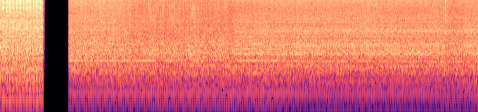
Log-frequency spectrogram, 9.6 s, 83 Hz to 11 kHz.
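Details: 1969 Gravely 432 single-cylinder engine, next morning at about 15 degrees, first drive after carb float level fix; steady even putter with constant light drone, no misses or knocks. Normal running.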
